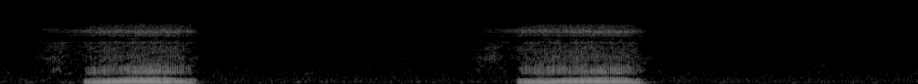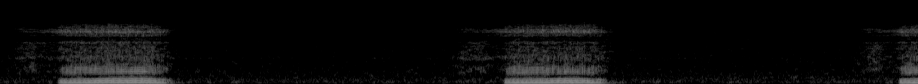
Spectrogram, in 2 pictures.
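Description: Loud, regular rumbling snores on each in-breath, about 14 a minute, with quiet pauses between them.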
